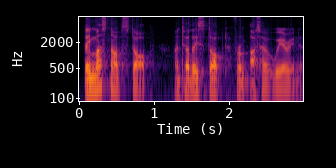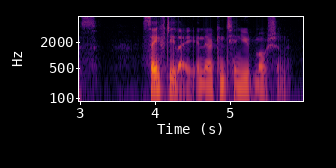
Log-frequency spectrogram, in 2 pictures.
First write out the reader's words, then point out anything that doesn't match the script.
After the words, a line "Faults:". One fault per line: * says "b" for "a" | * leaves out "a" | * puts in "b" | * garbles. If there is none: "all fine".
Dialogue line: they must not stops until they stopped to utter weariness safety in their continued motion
they must not stop until they stopped from utter weariness safety lay in their continued motion
Faults:
* says "stop" for "stops"
* says "from" for "to"
* puts in "lay"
